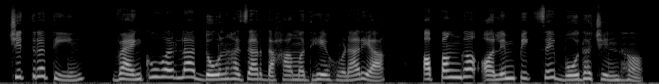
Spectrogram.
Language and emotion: Marathi, neutral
